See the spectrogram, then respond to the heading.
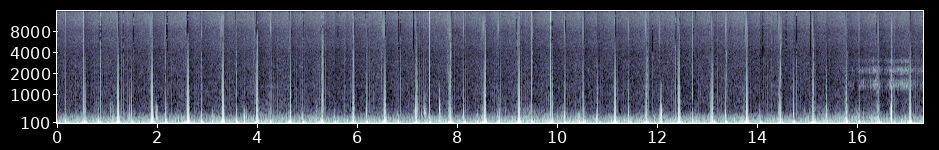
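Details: Male body sounds recorded through a stethoscope for ASMR, no talking: continuous low thumping heartbeat over a steady hum; normal heart sounds.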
